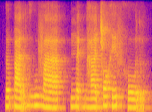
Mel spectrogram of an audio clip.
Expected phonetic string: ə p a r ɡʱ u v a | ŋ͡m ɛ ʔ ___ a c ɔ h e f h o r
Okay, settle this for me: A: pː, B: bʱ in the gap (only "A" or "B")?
B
